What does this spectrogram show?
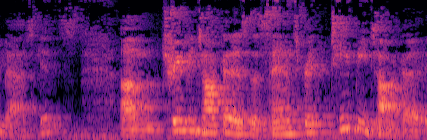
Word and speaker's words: Tipiṭaka: Tipiṭaka is the original Pali. That's the pronunciation that we use here.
